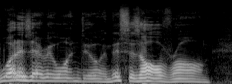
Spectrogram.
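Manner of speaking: loud, shrill, furious angry scream. Acting out walking into a party angry at everybody: pretend angry screaming. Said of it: "just screaming".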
